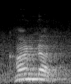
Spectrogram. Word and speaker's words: conduct: Similarly, CONDUCT. When noun, conduct, ਤੁਹਾਡਾ character, ਤੁਹਾਡਾ behavior. And when it is verb, stress shifts to second syllable, conduct.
